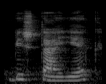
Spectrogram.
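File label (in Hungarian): "huszonegy", Hungarian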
